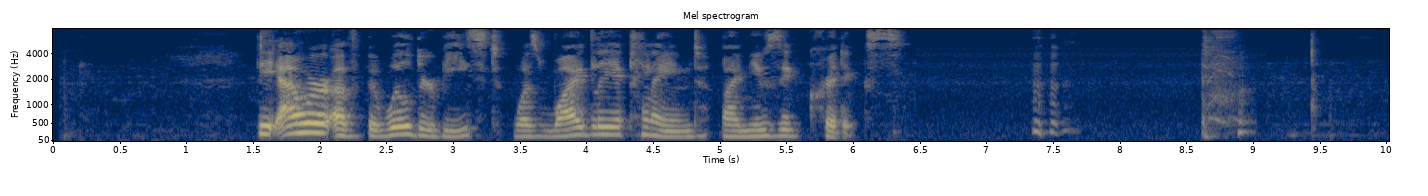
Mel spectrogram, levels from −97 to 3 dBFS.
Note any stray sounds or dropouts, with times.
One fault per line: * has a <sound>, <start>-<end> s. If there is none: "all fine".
* has a laugh, 7.3-7.7 s
* has a cough, 8.6-9.0 s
